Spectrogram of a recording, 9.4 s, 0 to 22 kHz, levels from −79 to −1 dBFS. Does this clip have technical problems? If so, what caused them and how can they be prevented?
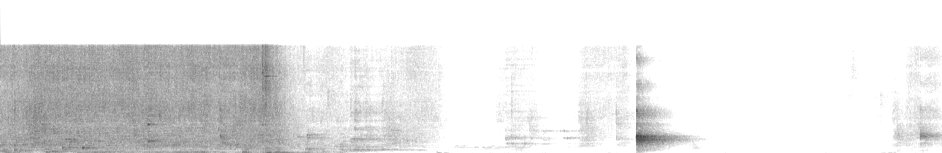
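Yes. The audio was likely passed through low-delay AAC compression, AAC-ELD, whose short frames resolve fine detail poorly; the damage is plainly audible throughout, which fits a low bitrate around 32 kbps, with nothing above 15.6 kHz. Encoding at a higher bitrate, or with a longer-frame codec where delay doesn't matter, prevents this.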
